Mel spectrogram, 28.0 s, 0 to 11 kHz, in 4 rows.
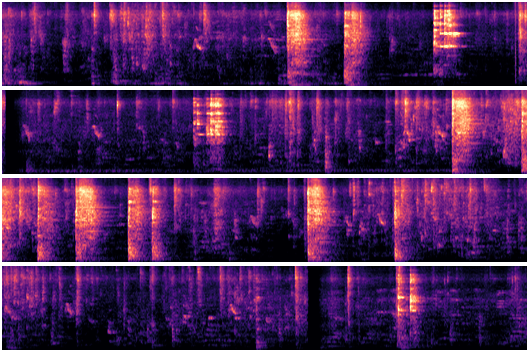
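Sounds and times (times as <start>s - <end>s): wet squelches: 0.0s - 5.5s, 6.4s - 25.8s
water sloshing: 0.0s - 25.1s
loud splashes: 10.8s - 16.6s, 17.3s - 21.6s.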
